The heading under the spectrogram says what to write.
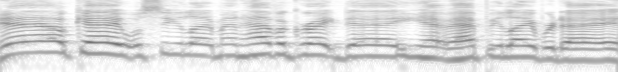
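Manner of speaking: high, cheery send-off voices; chirpy see-you-later voices of the interns; voicing the departing interns. Speaker mimics the interns leaving for the holiday, high and cheery. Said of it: "I hear kind of everybody going".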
